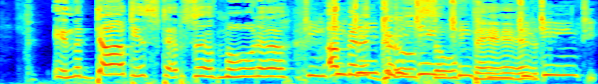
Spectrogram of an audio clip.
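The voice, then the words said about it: Sung imitation of another person's voice. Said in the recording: “did a Robert Plant impression ... impression of this song was ... a little too much comfort with the singing”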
